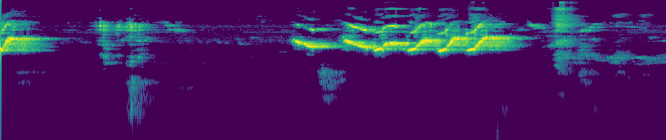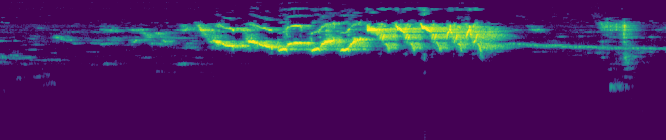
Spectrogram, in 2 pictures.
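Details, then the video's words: Yellow-bellied seedeater singing, used to warm up and teach caged birds: short clicks, then two long bursts of rapid high, trilled warbling, the second ending in a thin drawn-out whistle. "CANTO DO PAPA CAPIM TUI TUI VIVITI, CANTO PURO"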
